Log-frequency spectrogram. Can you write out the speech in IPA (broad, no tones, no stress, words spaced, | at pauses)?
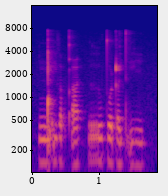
ŋ͡ǃɛ̰jlʌpqʼɛ | ru t̪oʈʌjt̪ḭ ji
